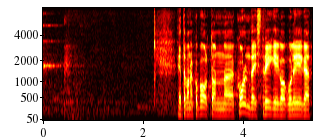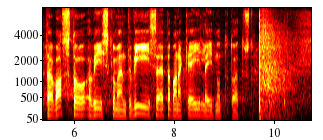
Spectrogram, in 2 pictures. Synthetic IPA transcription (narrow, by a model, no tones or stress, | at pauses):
et̪ːepɑnekupo̞ːlt̪ˑo̞nko̞lmt̪e̞jst̪riːɡ̥iko̞ɡ̥uliːɡ̥et̪ːˑvɑst̪uviːskyme̞nd̪̥viːse̞t̪ːe̞pɑne̞kːˑe̞jle̞jd̪̥nud̪̥ːo̞e̞t̪ːˑu̥st̪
